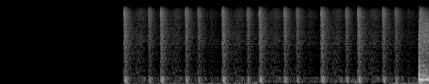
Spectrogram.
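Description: Silence for just over a second, then a pop song's drum intro begins: a drum kit playing quick, even strokes, about five a second.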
